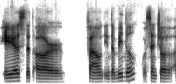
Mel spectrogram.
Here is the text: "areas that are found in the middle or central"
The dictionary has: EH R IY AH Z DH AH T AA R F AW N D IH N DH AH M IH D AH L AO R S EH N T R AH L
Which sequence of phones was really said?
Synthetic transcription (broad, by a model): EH R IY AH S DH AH T AA R F AW N D IH N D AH M IH D AH L AO R S EH N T R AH L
